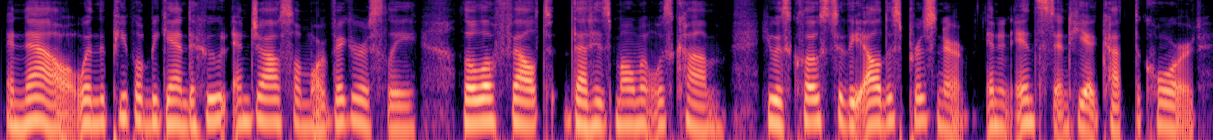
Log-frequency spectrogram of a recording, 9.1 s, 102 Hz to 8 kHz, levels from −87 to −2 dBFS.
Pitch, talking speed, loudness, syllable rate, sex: 165 Hz, 220 wpm, -19 LUFS, 5.8 syllables/s, female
